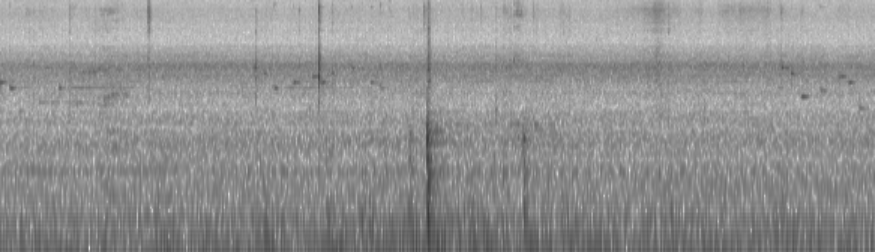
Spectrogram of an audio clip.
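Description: Passenger train running on the rails: a steady low rumble of the moving carriage, with one sharp knock a little under six seconds in.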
